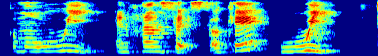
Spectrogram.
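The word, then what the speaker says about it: huit: 8, vous dites 8. 8. La H en francés siempre es muda, al igual que en español, y la UI siempre va a ser oui, como oui en francés, ¿ok? 8.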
